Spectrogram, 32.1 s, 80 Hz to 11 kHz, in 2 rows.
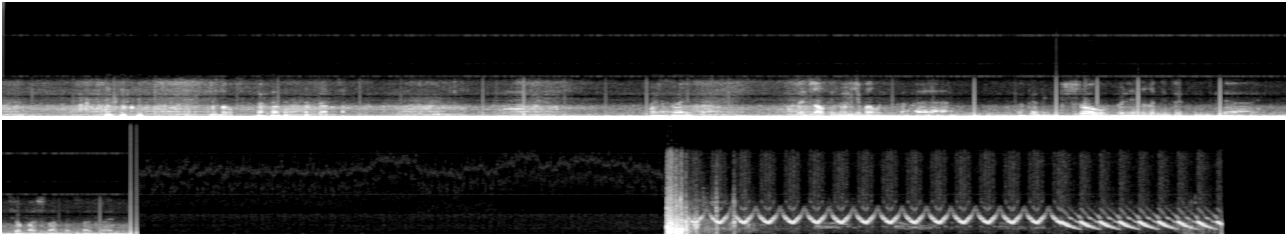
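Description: Dashcam audio from inside a slowly moving car: heavy low rumble of engine and road noise with indistinct voice-like sounds, cutting off abruptly about 18 seconds in. After a quiet stretch, a car alarm starts suddenly about 24 seconds in and warbles rapidly, its pitch sweeping up and down several times a second, dropping to a lower pattern near the end.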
